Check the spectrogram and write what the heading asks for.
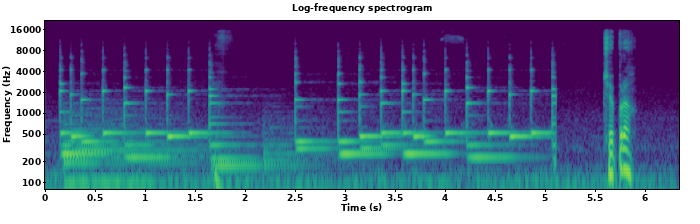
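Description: Mobile phone ringtone ringing for an incoming call: a melody of short plucked, bell-like notes in two phrases with a brief gap about two seconds in, stopping about five seconds in as the call is answered. A brief loud sound follows just before the end.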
